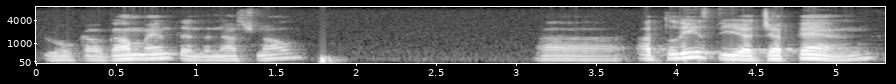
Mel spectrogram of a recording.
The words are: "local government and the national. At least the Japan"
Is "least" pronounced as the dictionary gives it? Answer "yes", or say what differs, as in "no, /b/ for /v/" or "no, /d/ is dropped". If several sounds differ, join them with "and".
yes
